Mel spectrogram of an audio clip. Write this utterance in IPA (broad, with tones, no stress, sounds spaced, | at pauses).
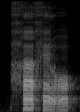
h ã˦ h ɛ̃˦˨ l ɔ̃˧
